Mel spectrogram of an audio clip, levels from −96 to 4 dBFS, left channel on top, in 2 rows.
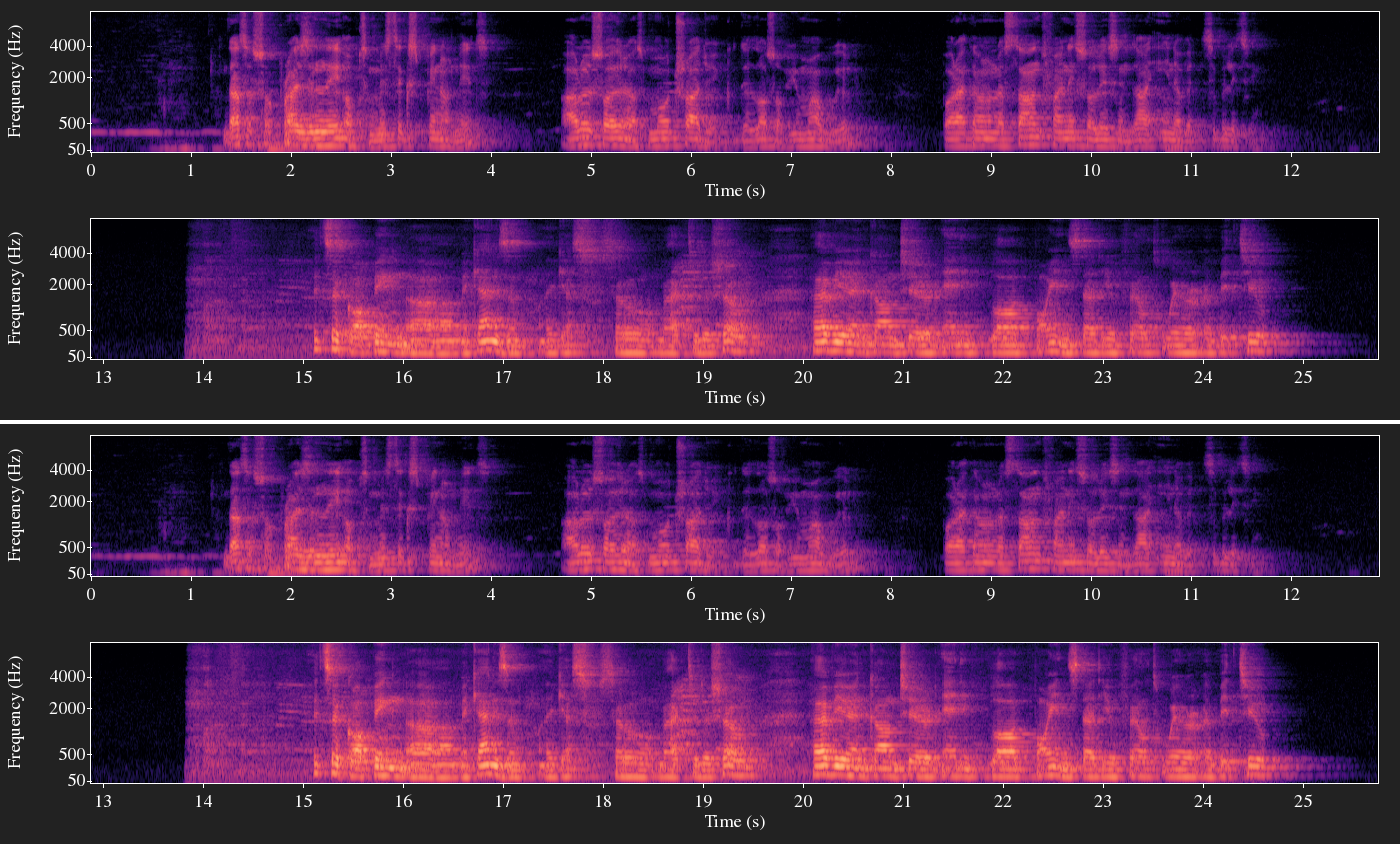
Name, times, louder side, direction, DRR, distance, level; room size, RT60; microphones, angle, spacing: voice 1, 0.0-4.0 4.7-7.6 8.5-11.7, left 2 dB, 65° left, 1.6 m, -32 dB
voice 2, 13.8-24.6, right 3 dB, 60° right, 1.5 m, -24 dB
16.5 x 7.5 x 6.8 m
head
